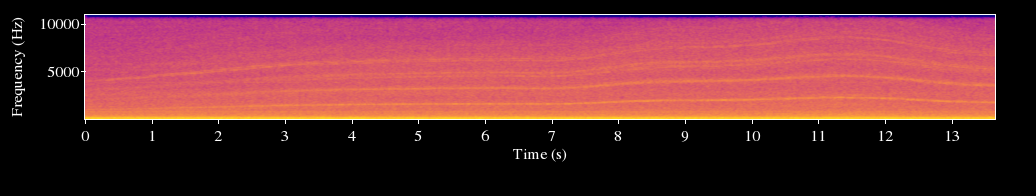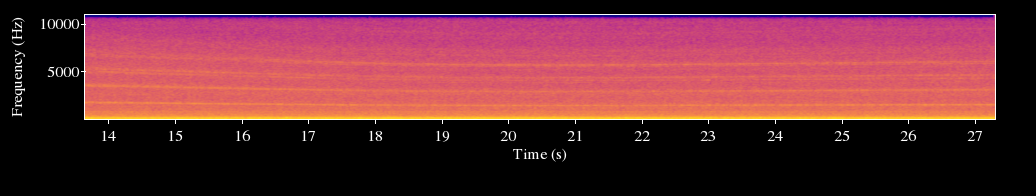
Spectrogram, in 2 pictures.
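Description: Jet engines drone with a high whine that slowly rises and falls in pitch.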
